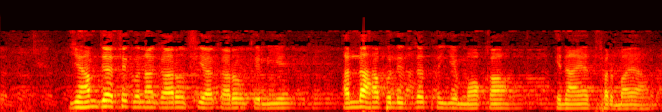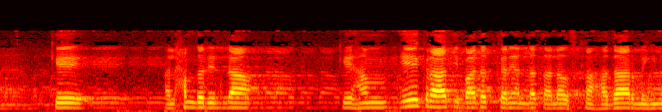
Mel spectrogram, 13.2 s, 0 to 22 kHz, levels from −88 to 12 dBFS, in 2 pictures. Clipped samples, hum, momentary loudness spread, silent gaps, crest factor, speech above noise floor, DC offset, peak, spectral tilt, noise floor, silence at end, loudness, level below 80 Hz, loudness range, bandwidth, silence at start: under 0.1%; none; 20 LU; none; 20 dB; 23 dB; under 0.1%; 0 dBFS; -5 dB/octave; -42 dBFS; 0 s; -20 LUFS; -54 dBFS; 5 LU; 7.4 kHz; 0 s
